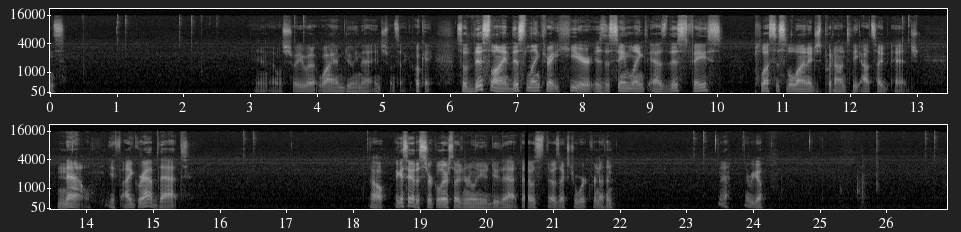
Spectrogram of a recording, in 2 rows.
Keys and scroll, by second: 0.6 Left, 4.4 space, 14.9 m, 24.4 q, 25.9 Left, 26.3 Right.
